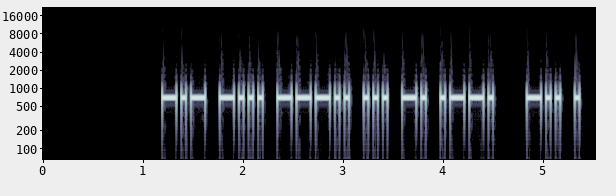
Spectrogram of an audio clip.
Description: Morse code, heard as a keyed tone, about 25 wpm, 700 Hz. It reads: KB8SNP DE
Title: USA Callsign DE Callsign - 6 Characters - 25wpm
